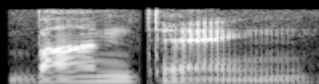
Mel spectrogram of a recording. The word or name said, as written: banteng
